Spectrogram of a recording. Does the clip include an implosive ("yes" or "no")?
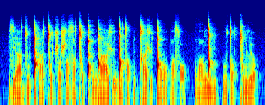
no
